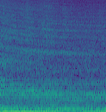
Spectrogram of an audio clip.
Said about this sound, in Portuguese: o hidroplano, Helga, enfim, sai do chão, um solavanco forte. Chega uma hora que parece que ele vai picar de novo, mas o Von Bass, piloto experiente, ele ri do perigo e do medo de vocês. Enfim, o avião começa a ganhar altitude.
